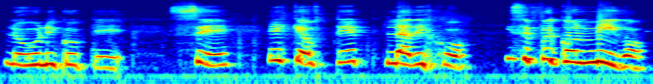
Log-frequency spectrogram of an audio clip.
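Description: Una actriz interpreta a una mujer caída, apasionada y desdeñosa, que defiende su amor con tono teatral en un radioteatro. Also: female voice, high voice, measured pace, darkish tone. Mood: defiant. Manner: theatrical, indignant. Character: scornful, passionate fallen woman defending her love. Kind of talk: theatrical radio play reading.

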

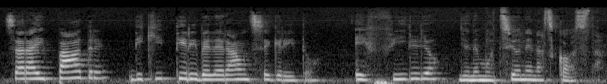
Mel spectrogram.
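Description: A lyrical female oracle declaims in a slightly high voice. Her delivery is solemn and poetic, like a prophecy recited in a radio play. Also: steady tone, unhurried. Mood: solemn, prophetic. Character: lyrical female oracle foretelling a wanderer's future.

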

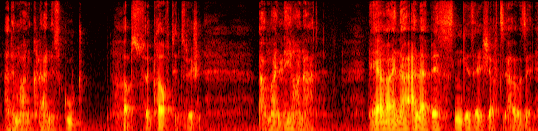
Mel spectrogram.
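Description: Gravelly, very deep-voiced, embittered old father. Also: lively intonation, a little slow, full character voice. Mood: proud, mournful. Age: older. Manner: muttering, brooding, with sudden outbursts. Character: embittered old father obsessed with his convicted son. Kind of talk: German radio drama acting.

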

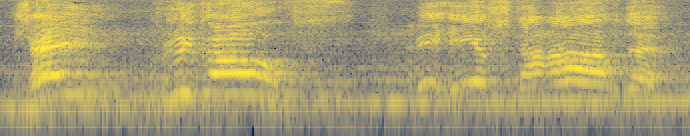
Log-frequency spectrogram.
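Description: Slow, grandiose high-pitched male reciter. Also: lively intonation, heavily acted. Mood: solemn, exalted. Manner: grandiose, stately. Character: solemn man reciting a pious ode to miners. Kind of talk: declamatory stage recitation in verse. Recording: roomy hall, loud music, 1970s television soundtrack.

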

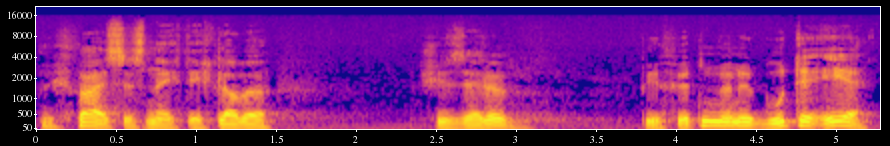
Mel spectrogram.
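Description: A man acting a troubled, evasive defendant in a 1960s German radio crime drama, halting and searching for words as he defends himself. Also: low-pitched, animated, vocal fry, warm tone, breathy edge, exaggerated voice. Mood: guarded. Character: troubled male defendant, married father, haunted and evasive. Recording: 1960s mono radio production.

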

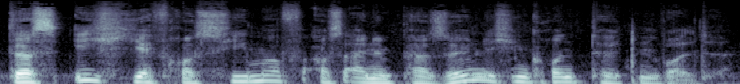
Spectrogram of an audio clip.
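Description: A stern official. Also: male voice, on the high side, sing-song, normal speed, dark tone, husky, exaggerated voice. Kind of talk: 1980s radio drama acting.

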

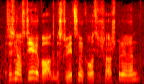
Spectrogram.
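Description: An actor playing a bitter, obsessive ex-boyfriend in a naturalistic radio drama, speaking insistently in halting, repetitive bursts. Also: male voice, a little high, expressive, a little mellow, slight background noise, close to an everyday voice, low-quality recording. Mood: bitter, reproachful. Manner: insistent, accusatory, halting with repeated words.

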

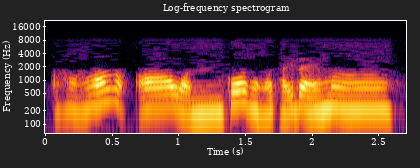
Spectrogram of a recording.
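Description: Woman acting a chatty, husky Hong Kong young woman. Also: mid-range voice, steady tone, measured pace, a little mellow, close to an everyday voice. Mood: bantering, bustling. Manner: bantering, slangy, exclamatory. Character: chatty, teasing young woman, blunt and nosy. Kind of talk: 1990s radio drama acting. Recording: radio drama with music underneath.

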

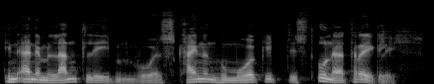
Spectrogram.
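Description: An actor playing a bookish, wry refugee intellectual in a radio play, expounding philosophy in a pedantic, dryly ironic way. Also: male voice, on the low side, expressive, a little slow, a bit bright. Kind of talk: radio play dialogue, discursive monologue.

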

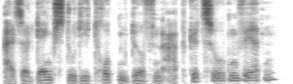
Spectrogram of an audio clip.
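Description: A man's voice: sits low, wildly swooping pitch, fairly quick, creaky, husky, no echo, clean studio sound, voice pushed down, exaggerated voice. An actor playing a weary, imperious Roman governor in a radio drama, irritable, brooding and probing in his questions.

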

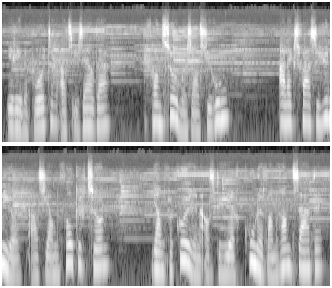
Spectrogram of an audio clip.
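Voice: medium pitch, expressive, measured pace, darkish tone, faint music behind. An announcer reading scripted closing credits for a radio drama.

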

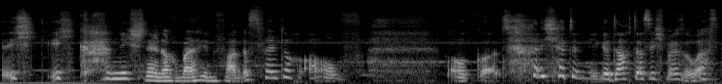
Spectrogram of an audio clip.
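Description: An actress playing a drunken, guilt-ridden woman in a radio drama, halting, whimpering and apologetic. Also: high-pitched, big pitch swings, gravelly, a little hiss or hum, exaggerated voice. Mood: panicked, apologetic. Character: drunken, guilt-ridden banker's daughter, flustered and weak-willed.

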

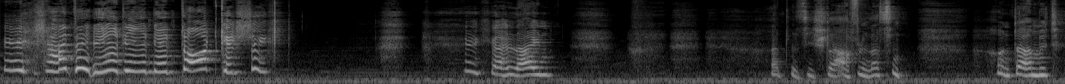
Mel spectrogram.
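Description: An actress playing a grieving war survivor in a radio play, confiding guilt and secret love in measured, halting phrases that often sink toward a whisper. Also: female voice, high voice, slight background noise. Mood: anguished guilt. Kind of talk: dramatic first-person radio play monologue.

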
